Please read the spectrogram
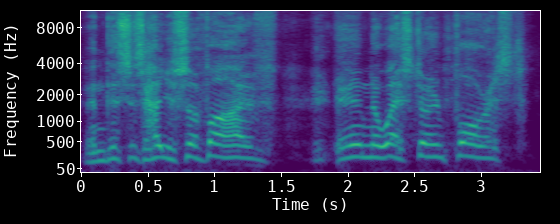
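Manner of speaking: slow, grave survival-show host; Bear Grylls. Pretend. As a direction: narrate like a TV survivalist. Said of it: "I'm Bear Grylls".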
